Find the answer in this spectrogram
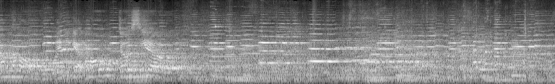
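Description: Lively fiddle tune accompanying square dancing, with voices over the music during the first couple of seconds.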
